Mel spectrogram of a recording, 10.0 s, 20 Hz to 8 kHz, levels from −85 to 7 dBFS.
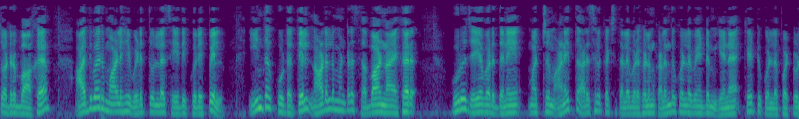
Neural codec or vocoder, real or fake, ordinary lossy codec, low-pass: none; real; MP3, 48 kbps; 7.2 kHz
